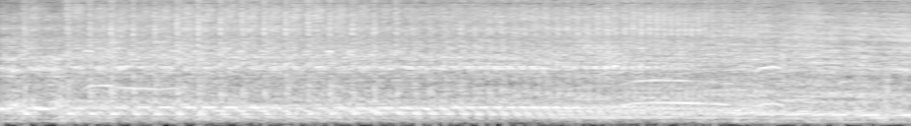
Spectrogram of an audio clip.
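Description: Boat engine running steadily, with people's voices over it.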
